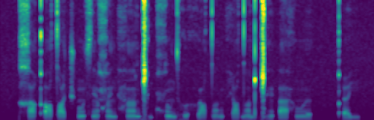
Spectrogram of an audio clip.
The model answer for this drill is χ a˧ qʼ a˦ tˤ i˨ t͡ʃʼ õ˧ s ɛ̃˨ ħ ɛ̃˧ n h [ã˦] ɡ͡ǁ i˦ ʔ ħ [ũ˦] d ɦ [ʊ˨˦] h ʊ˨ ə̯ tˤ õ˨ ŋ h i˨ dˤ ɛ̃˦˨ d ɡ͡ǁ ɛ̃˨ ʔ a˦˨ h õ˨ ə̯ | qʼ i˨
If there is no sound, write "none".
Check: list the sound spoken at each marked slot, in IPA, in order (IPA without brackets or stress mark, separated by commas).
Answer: ã˦, ũ˦, ʊ˧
